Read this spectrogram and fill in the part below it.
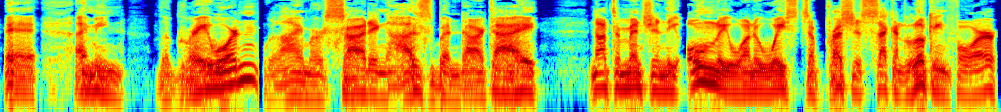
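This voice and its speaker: An actor voicing a crude, hard-drinking, middle-aged dwarf warrior in a video game, gruff and raspy, blunt and sardonic. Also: male voice, low voice, sharp tone, no room sound, studio quality, full character voice. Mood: incredulous. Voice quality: gravelly, raspy. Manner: blunt, boastful, swearing, sardonic. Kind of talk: video game character dialogue.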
